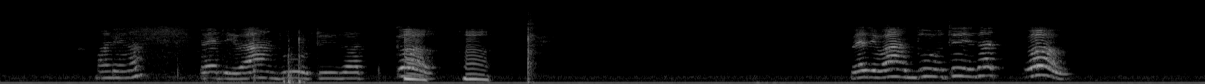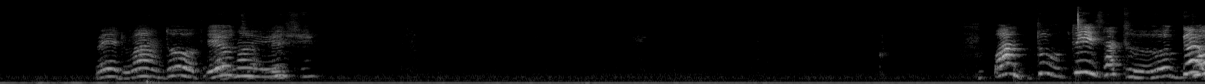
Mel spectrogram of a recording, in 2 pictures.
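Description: A young child speaks with animation, up close.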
